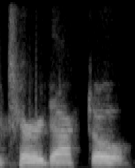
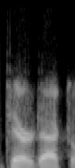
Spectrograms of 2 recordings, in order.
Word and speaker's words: pterodactyl: Why can't you hear a pterodactyl go to the bathroom? A pterodactyl like the dinosaur? Like the dinosaur. Yep. No clue. Because the P is silent.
